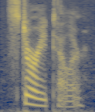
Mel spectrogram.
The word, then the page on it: storyteller: American English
